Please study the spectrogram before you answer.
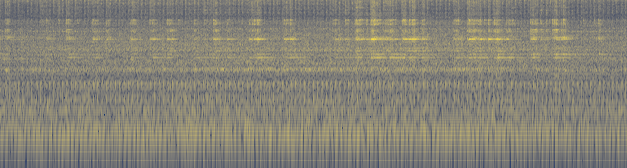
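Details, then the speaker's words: Winget mixer single-cylinder diesel, stood a couple of years, after repair, second start: steady even chug with slight clatter, no misses or knocks, surprisingly quiet. Normal running. "Tell you what, on a single cylinder like that, this is actually really quiet."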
